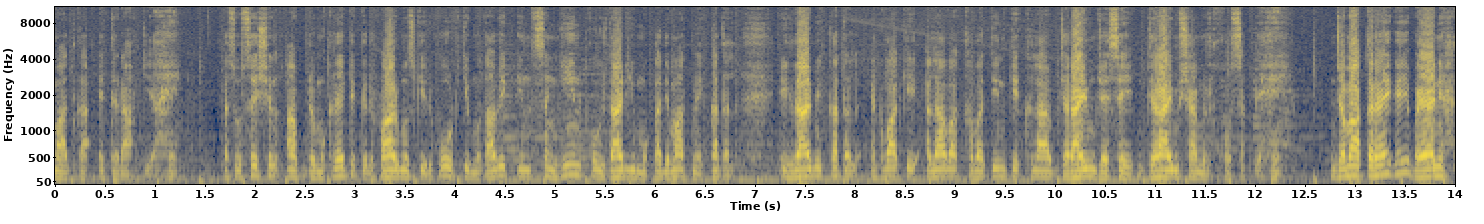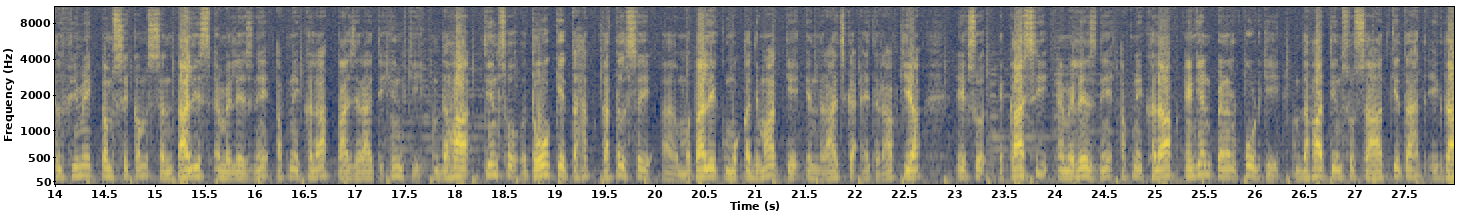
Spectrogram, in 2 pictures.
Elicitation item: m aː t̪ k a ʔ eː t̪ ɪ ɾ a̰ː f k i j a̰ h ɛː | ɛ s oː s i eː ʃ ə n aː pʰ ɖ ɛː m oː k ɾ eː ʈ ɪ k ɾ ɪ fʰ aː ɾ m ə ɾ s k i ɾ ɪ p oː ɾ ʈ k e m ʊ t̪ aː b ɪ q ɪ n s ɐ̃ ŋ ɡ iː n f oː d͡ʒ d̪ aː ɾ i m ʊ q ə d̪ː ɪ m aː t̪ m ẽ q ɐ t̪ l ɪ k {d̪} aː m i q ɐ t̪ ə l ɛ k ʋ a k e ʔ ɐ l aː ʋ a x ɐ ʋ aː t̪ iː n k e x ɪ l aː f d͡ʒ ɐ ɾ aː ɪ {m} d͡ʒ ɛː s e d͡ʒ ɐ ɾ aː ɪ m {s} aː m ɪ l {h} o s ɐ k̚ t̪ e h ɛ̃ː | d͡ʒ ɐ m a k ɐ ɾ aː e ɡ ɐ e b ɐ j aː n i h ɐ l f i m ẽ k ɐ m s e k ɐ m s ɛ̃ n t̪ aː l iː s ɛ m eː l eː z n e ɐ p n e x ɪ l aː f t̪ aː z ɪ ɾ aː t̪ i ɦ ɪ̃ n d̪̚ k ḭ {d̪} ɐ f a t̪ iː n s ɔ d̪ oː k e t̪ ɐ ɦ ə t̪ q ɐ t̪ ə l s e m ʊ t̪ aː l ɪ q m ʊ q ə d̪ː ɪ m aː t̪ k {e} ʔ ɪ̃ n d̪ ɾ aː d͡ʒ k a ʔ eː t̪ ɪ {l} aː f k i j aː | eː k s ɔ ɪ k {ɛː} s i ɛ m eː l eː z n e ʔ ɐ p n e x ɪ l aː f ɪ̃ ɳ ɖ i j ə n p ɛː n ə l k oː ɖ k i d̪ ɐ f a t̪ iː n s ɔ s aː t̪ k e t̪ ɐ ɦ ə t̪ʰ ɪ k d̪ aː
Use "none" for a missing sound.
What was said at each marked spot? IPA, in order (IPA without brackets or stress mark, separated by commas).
d̪, m, ʃ, h, d̪, e, ɾ, aː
